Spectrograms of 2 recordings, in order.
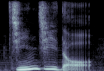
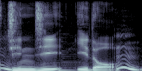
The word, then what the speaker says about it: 人事異動: 人事異動. – So technically, it's 人事異動, but it gets sort of slopped together.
